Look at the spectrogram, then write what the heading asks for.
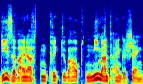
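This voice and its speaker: Growling in a put-on character voice, the speaker delivers an angry tone at a moderate pace. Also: man. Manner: growling, angry.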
